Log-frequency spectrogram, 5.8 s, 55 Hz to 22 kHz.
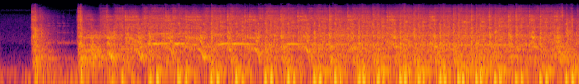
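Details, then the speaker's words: Hinomoto (Southern) diesel tractor, unstarted for 2–3 years, started on a retry through thin glow-plug leads: it catches, then chugs lumpy and uneven at about two thumps a second. Owner suspects it is firing on only one cylinder. "I think we're only on one cylinder."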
